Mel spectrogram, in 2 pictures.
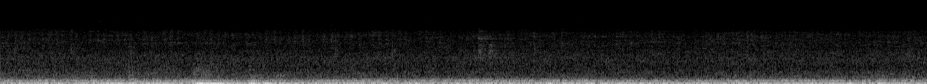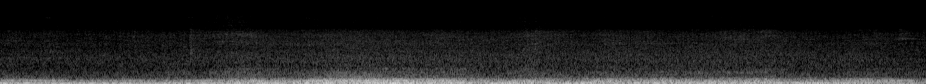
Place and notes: Düsseldorf, Hofgarten, Kö Passage
Mittags in der Kö Passage, Stein Beton hallende Schritte, passierende Fahrradfahrer, das Rauschen des darüber hinwegrollenden Verkehrs.
soundmap nrw: topographic field recordings & social ambiences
